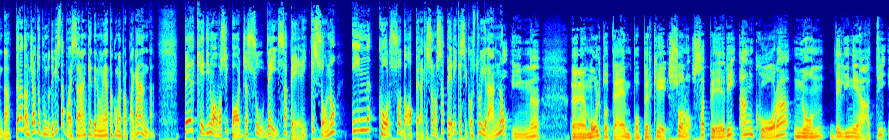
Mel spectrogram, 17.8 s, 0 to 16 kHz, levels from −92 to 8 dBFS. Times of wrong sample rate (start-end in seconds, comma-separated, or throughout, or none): 10.05-17.78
